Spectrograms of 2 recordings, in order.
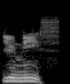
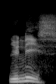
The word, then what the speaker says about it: Eunice: And her name was Eunice, Eunice, I think, Rivers. All right. She was a black, Eunice. huh? It's pronounced Eunice. Eunice.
